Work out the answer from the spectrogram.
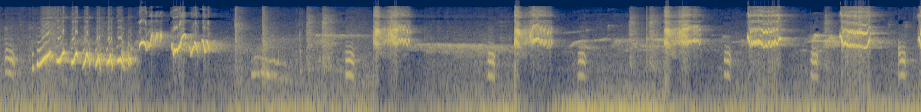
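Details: White-rumped shama singing in the morning, a lure for training cage birds: an opening rapid trill, then a long series of loud varied whistles and harsh buzzy bursts in quick succession.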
